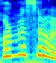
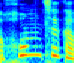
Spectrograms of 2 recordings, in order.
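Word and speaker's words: Holmes: 그래서 제가 이 이름을 계속 홀메스라고 읽었는데 가만 생각해 보니까 이거 L이 왠지 무음일 것 같아요. 그래서 홈즈가 맞을 것 같거든요.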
